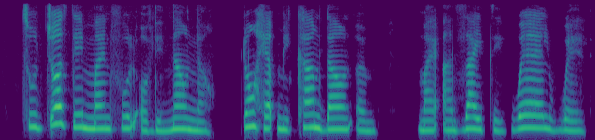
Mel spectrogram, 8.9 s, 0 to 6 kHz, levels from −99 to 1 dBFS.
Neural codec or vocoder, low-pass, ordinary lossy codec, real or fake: none; 5.4 kHz; MP3, 48 kbps; real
